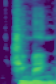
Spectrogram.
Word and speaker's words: Qingming: Confucianism and communist respect Ching Ming is spelled q-i-n-g-m-i-n-g uh Christianity um as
